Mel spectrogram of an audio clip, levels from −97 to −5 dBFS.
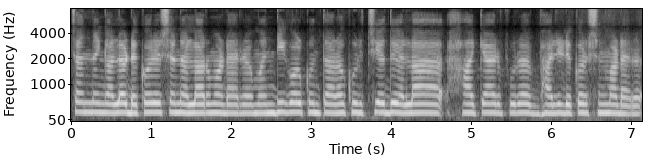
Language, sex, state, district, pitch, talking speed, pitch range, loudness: Kannada, female, Karnataka, Bijapur, 235 Hz, 85 wpm, 230-245 Hz, -23 LUFS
